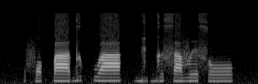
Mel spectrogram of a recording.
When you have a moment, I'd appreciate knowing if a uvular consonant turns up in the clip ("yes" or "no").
no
